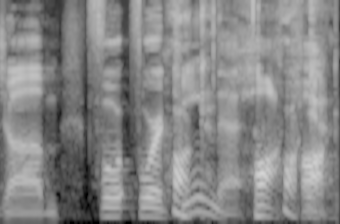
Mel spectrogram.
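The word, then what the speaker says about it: Haack: So Matt Hack has done a solid job for a team that Hawk. I keep saying Hack. It's just how it's spelled.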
